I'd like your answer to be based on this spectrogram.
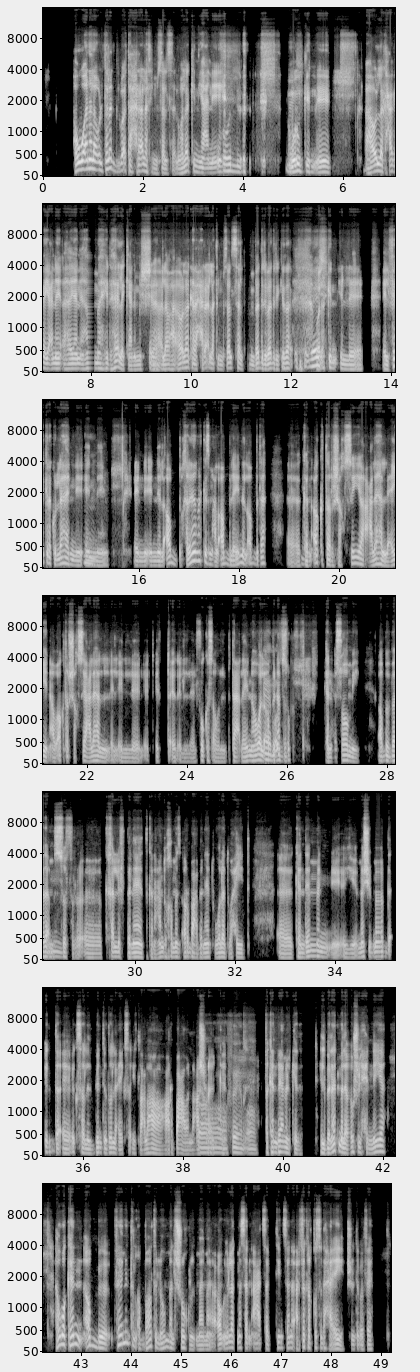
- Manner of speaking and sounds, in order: tapping; laughing while speaking: "يعني إيه"; laugh; laugh; in English: "الfocus"
- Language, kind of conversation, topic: Arabic, podcast, إيه المسلسل اللي ماقدرتش تفوّت ولا حلقة منه؟
- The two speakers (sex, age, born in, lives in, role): male, 30-34, Egypt, Portugal, guest; male, 40-44, Egypt, Portugal, host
